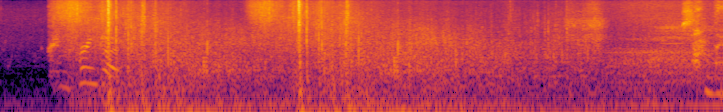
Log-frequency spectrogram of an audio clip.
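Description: A Confringo spell blasts in Hogwarts Legacy, a sudden booming burst followed by a second thud and a sustained rumbling roar that fades slowly, with a voice speaking at the start.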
